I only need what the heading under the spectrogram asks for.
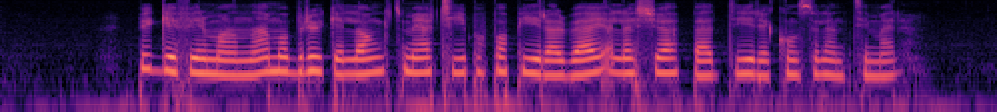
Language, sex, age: Norwegian, female, 18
